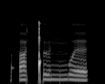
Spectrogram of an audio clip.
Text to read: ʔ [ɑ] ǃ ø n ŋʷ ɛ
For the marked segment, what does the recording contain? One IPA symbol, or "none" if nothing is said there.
a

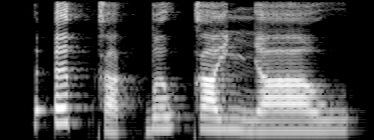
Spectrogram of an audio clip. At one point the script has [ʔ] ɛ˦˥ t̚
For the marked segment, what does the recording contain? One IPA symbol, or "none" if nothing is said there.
ʔ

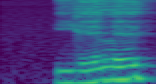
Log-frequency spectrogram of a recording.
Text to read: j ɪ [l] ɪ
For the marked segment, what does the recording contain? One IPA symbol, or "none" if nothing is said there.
l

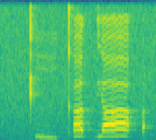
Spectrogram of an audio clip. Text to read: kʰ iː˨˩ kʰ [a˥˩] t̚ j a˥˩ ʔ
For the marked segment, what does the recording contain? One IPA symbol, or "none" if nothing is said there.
a˥˩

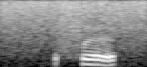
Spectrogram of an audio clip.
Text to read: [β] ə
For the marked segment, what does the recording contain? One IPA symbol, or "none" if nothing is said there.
f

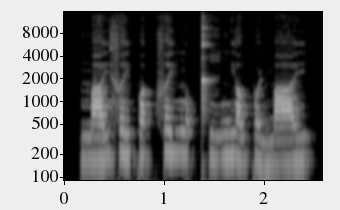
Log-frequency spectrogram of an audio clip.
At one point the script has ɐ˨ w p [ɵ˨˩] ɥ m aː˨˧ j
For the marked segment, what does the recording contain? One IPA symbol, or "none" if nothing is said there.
ɵ˨˩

